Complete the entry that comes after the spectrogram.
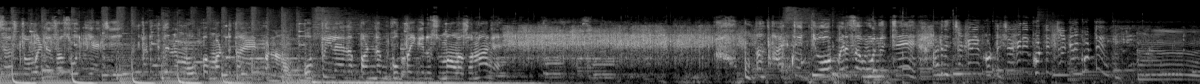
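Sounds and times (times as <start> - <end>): cartoon sizzling hiss: 4.2 - 9.4.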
